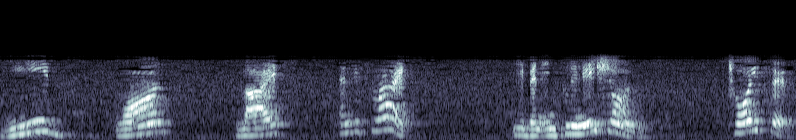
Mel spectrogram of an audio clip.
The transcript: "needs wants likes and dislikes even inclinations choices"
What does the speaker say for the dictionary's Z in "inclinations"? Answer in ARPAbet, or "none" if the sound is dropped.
S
